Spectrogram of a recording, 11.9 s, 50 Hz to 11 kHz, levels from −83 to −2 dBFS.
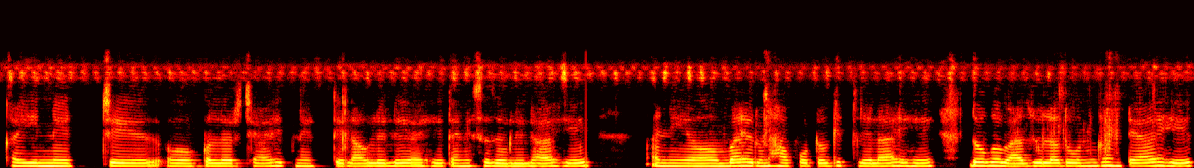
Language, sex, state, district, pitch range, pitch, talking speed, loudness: Marathi, female, Maharashtra, Dhule, 190-205 Hz, 195 Hz, 130 wpm, -18 LUFS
